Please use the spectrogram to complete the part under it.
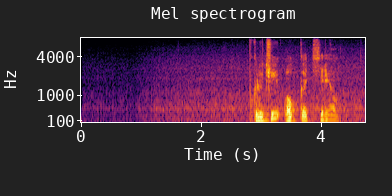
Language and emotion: Russian, neutral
